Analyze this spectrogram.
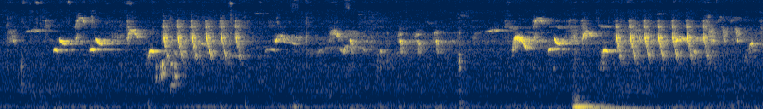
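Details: Lineolated parakeets, also known as barred parakeets, chattering during breakfast: repeated buzzy, trilled bursts and sweet chirps in several waves, with one brief low thump near the end.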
